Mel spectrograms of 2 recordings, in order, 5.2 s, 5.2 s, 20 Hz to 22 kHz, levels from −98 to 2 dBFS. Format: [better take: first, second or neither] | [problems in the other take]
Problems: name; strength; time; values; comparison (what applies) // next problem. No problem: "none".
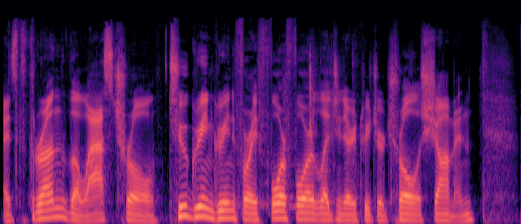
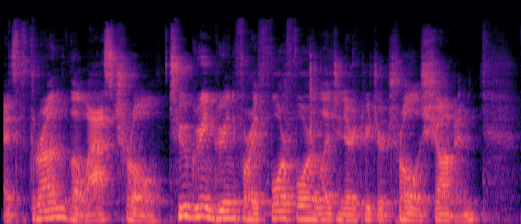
first | room echo; slight; dies away in 0.4 s // off-mic speech; somewhat distant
